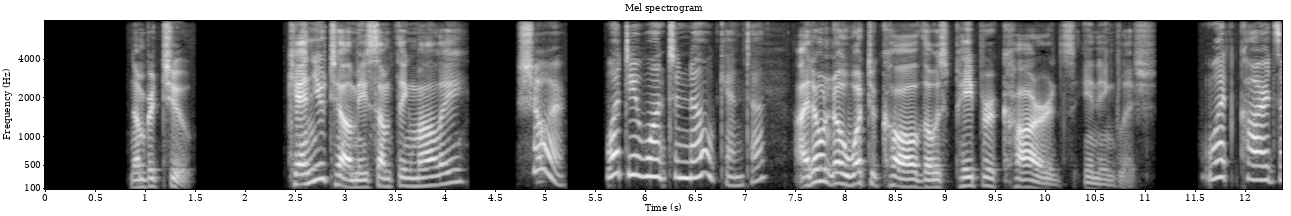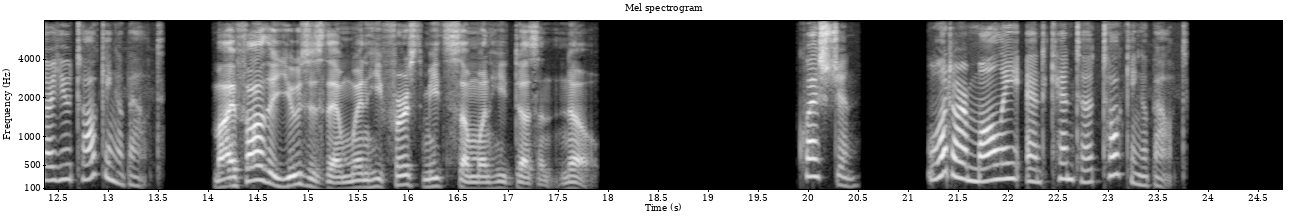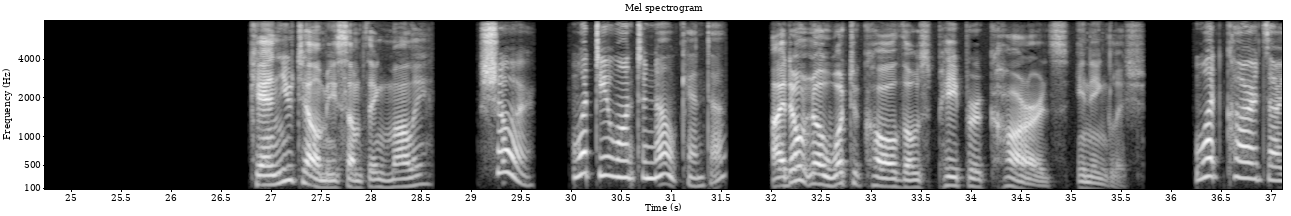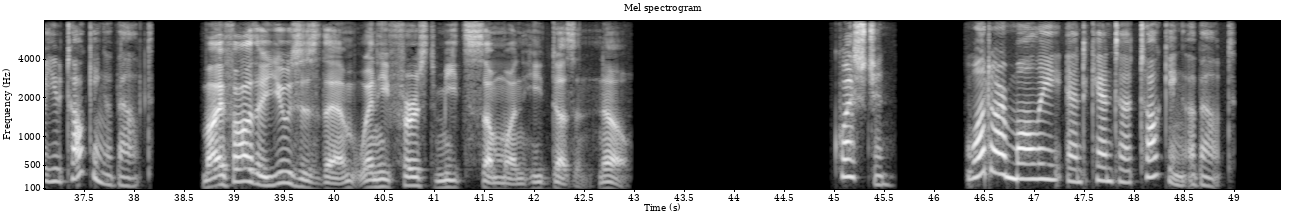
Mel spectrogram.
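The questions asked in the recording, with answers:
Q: What are Molly and Kenta talking about?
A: Business cards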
